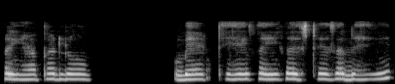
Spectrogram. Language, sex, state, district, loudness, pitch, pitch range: Hindi, female, Uttar Pradesh, Jyotiba Phule Nagar, -19 LUFS, 240 Hz, 235-250 Hz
